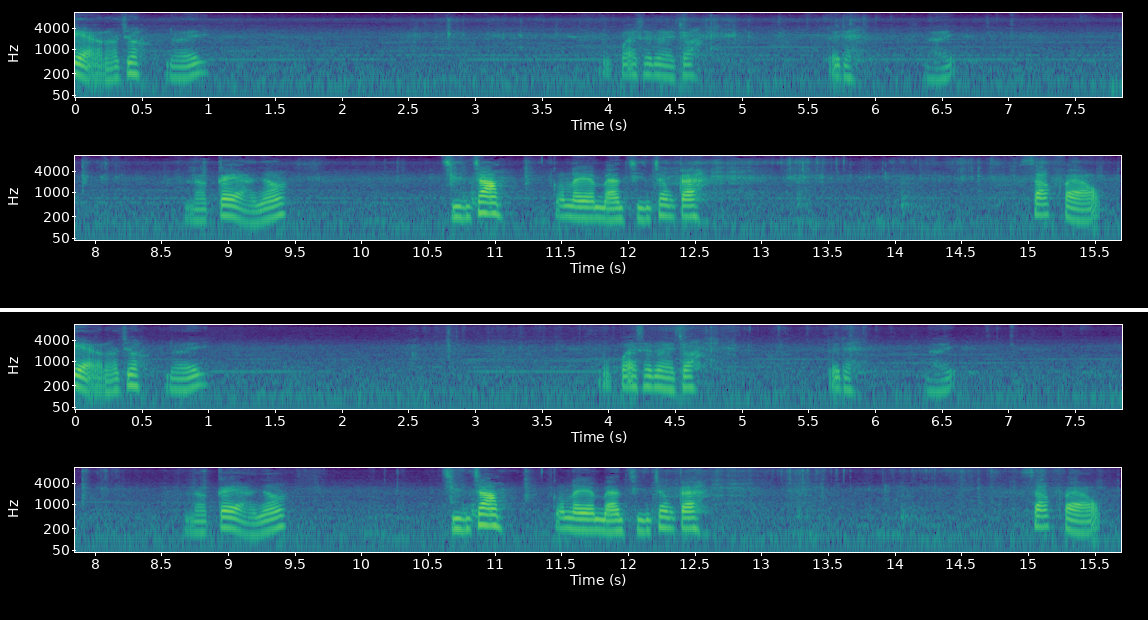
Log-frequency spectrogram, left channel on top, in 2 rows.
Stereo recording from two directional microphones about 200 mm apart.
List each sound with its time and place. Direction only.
0.0 s a woman's voice: 5° right (ahead or behind)
4.1 s speech: 30° right (ahead or behind)
8.7 s a woman's voice: 5° right (ahead or behind)
10.6 s a woman's voice: 15° right (ahead or behind)
15.0 s a woman's voice: 5° right (ahead or behind)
